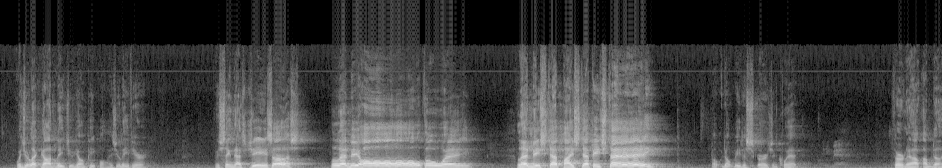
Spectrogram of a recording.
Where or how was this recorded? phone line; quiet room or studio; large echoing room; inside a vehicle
large echoing room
